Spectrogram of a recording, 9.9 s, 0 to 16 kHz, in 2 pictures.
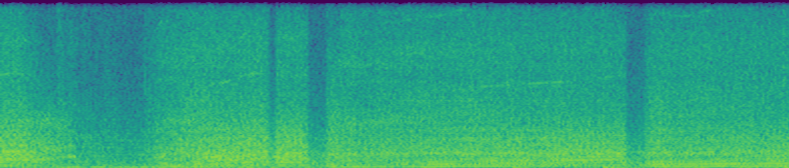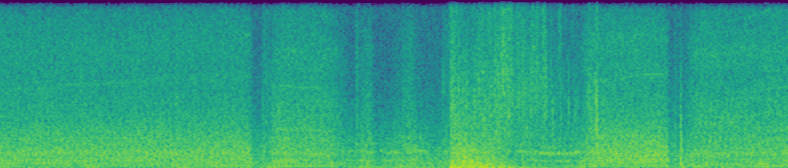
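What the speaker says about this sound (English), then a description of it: "Get out of the way, I'm drifting." A car drifting in Forza Horizon 3, its engine revving up and down through gear changes while the tires squeal and skid, loud and continuous with brief dips between shifts.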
